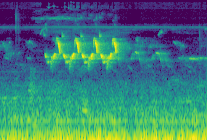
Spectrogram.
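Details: Carolina wren at its nest on an outdoor shelf: one bright song of four evenly spaced, rapid rising-falling whistled phrases, with faint chips nearby and a low rumbling background.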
